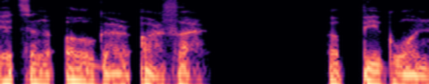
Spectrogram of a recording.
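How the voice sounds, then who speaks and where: A quiet, very slow put-on character voice from a man, very deep and low in pitch, with fairly even intonation and a dry, close sound with no echo. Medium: read story. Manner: hushed, blunt.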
